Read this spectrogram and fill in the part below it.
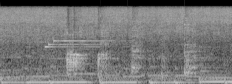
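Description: Onions sautéing in oil in a frying pan, a loud, close, continuous sizzle with a few stirring scrapes and clicks.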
